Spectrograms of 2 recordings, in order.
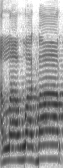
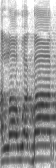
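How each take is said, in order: Both takes have the same delivery.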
